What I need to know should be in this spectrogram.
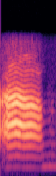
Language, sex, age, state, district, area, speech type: Assamese, female, 60+, Assam, Biswanath, rural, conversation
